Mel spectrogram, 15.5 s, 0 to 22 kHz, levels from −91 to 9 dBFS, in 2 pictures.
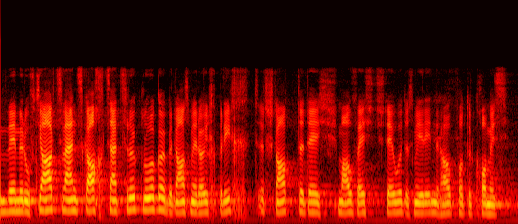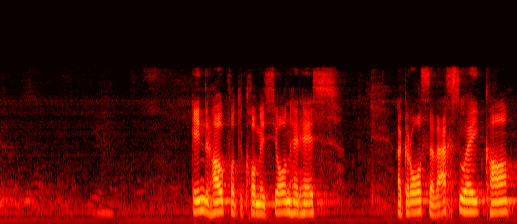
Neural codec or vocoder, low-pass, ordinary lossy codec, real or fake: none; 7.2 kHz; AAC, 64 kbps; real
